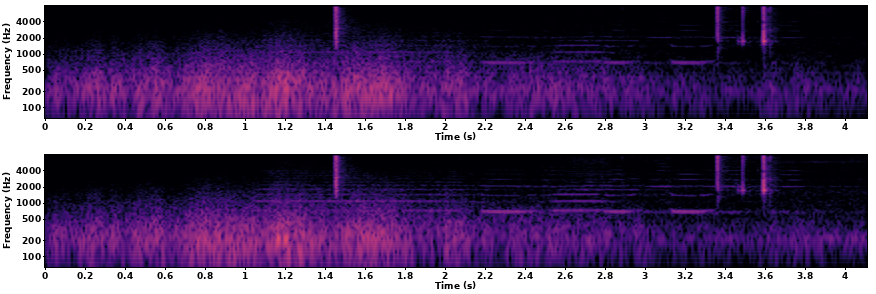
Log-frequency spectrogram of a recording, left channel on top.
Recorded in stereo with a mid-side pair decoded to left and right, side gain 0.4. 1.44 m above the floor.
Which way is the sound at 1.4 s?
10° right.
